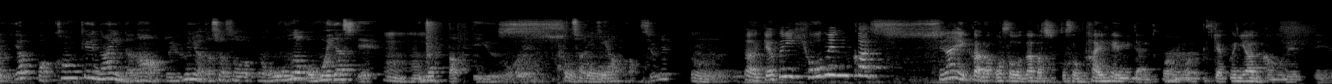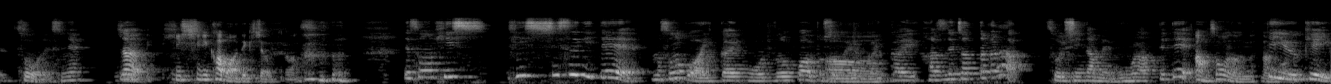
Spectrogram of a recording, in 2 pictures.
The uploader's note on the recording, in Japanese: 今月音質が非常に悪いです！すみません！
